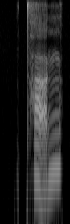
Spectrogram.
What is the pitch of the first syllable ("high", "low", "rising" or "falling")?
rising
